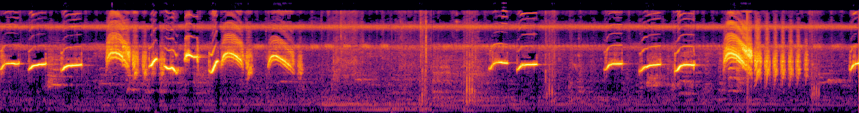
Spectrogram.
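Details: Common iora singing steadily: clear whistled notes, some arched and some slurred, coming in quick bursts of two to four with short pauses between groups, and a faint steady high tone in the background.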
